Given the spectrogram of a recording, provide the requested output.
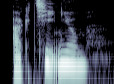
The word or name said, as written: actinium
